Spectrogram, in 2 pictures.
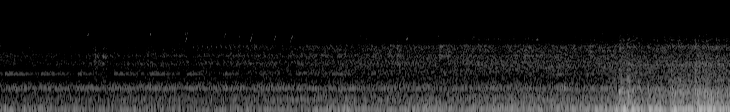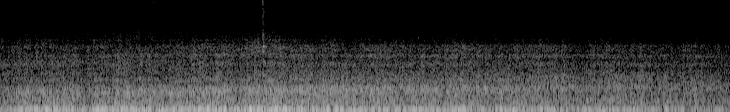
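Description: A train running on its rails: a low rumble that swells suddenly about eight seconds in and slowly eases off toward the end.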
